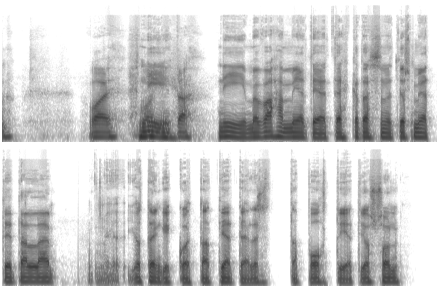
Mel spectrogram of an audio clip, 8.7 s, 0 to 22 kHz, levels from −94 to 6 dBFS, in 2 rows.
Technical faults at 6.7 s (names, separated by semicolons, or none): none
